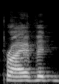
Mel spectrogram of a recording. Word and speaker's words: private: Attacking their character or looking for private details ou buscar por detalhes privados. or looking. Não falamos este G aqui. Or looking for private private. Private. Como se tivessem dois is ali mesmo.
